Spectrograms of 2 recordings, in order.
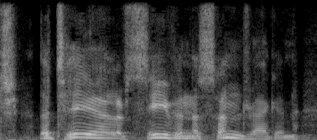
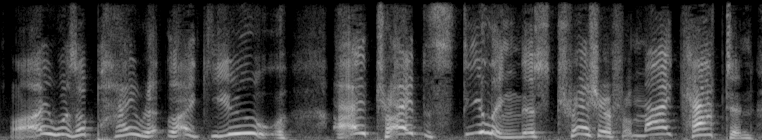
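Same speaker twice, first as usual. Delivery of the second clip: put-on higher old woman's voice; old lady; 11 semitones higher than usual. Old lady confesses to the kids, higher voice. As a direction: voice a cursed old pirate lady. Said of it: "She told us".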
